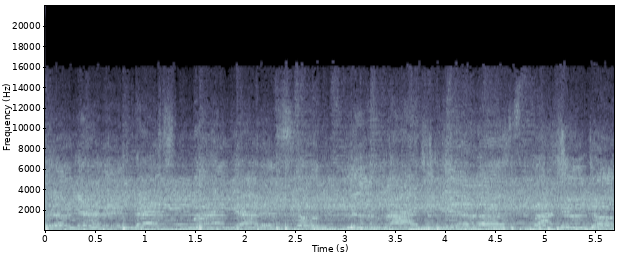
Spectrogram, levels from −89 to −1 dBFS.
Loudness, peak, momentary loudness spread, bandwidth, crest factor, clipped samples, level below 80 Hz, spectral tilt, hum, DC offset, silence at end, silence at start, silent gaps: -17 LUFS; -6 dBFS; 1 LU; 17 kHz; 14 dB; under 0.1%; -36 dBFS; -3.5 dB/octave; none; under 0.1%; 0 s; 0 s; none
